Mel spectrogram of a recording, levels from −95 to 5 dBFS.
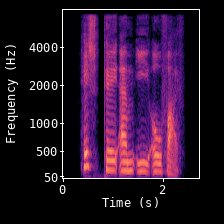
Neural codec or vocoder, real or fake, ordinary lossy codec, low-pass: codec, 16 kHz in and 24 kHz out, 0.4 kbps, LongCat-Audio-Codec, two codebook decoder; fake; AAC, 32 kbps; 7.2 kHz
